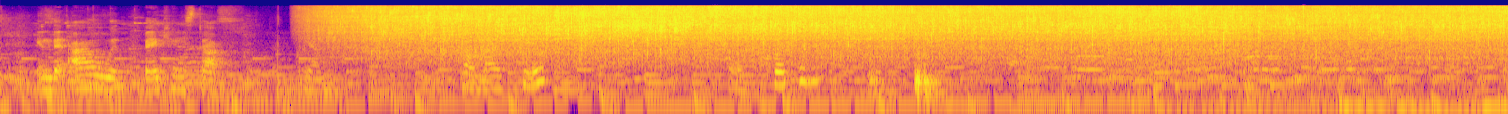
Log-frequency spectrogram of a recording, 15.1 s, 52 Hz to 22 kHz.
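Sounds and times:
fish sizzling in oil: 0:02.9 - 0:15.0.

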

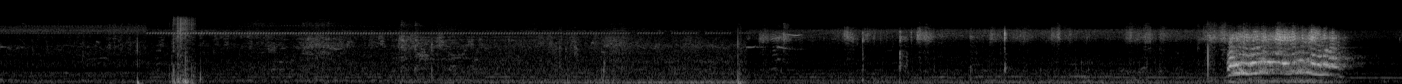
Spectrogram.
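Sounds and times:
faint chirps: 0:00.0 - 0:08.2
insects trilling: 0:00.0 - 0:14.0.

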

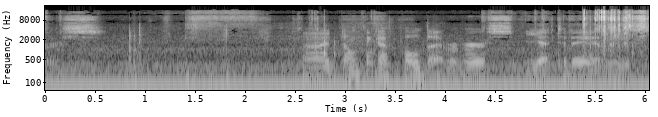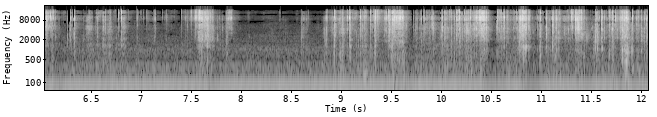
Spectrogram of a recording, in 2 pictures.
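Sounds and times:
foil wrapper crackling: 0:05.4 - 0:08.0, 0:08.6 - 0:12.0.

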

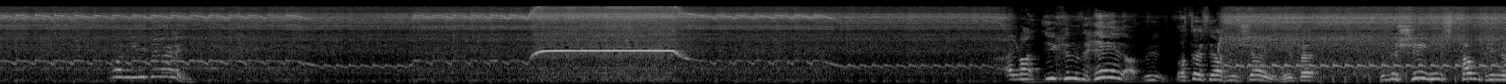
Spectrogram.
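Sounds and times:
vacuum motor pulsing whine: 0:00.0 - 0:07.6.

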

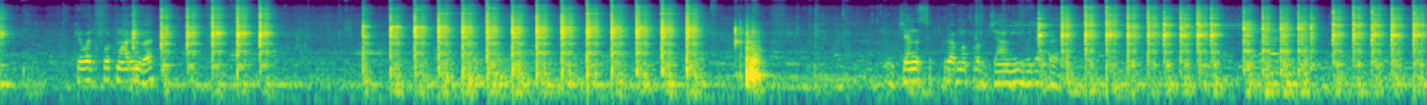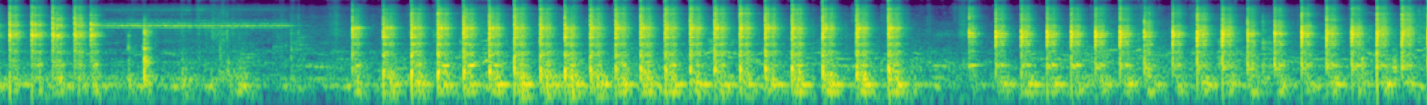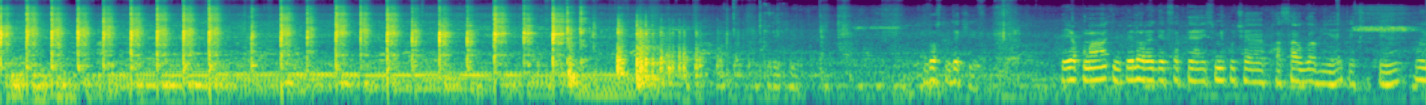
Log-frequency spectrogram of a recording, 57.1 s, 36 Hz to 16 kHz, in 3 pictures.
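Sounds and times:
hammer striking metal: 0:01.8 - 0:03.7, 0:04.8 - 0:09.4, 0:13.8 - 0:21.1, 0:23.7 - 0:31.2, 0:31.9 - 0:46.8.

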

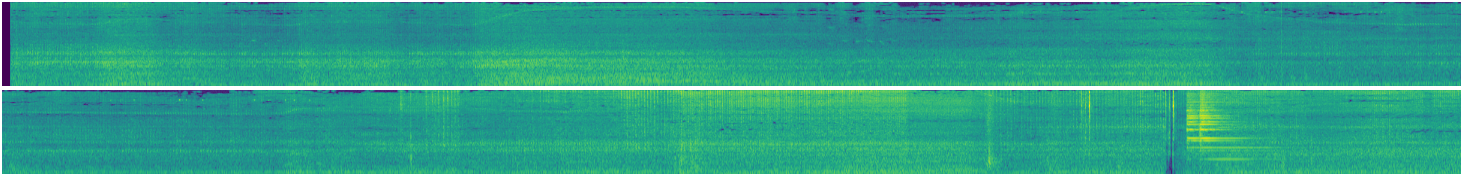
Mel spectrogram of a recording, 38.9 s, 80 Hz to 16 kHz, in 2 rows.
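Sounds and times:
diesel engines running: 0:00.1 - 0:38.9.

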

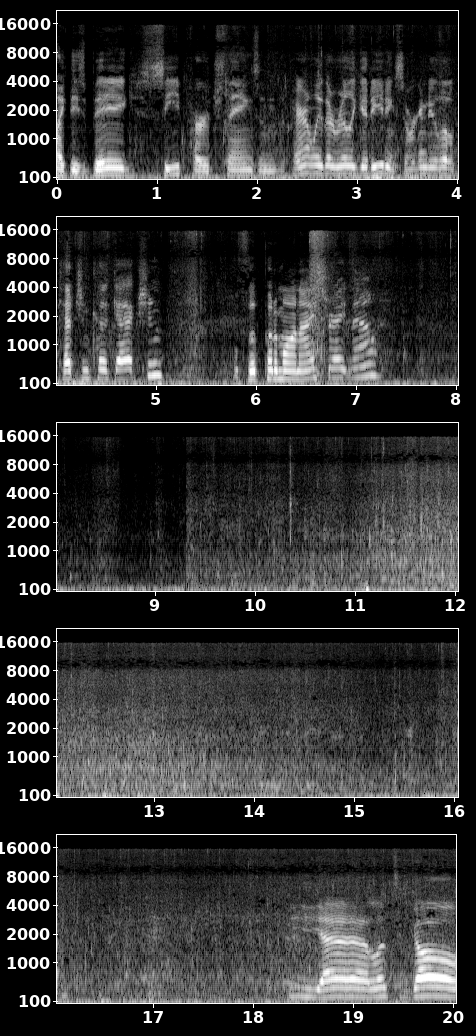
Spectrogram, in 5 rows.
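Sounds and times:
sea water splashing against boulders: 0:09.3 - 0:20.0.

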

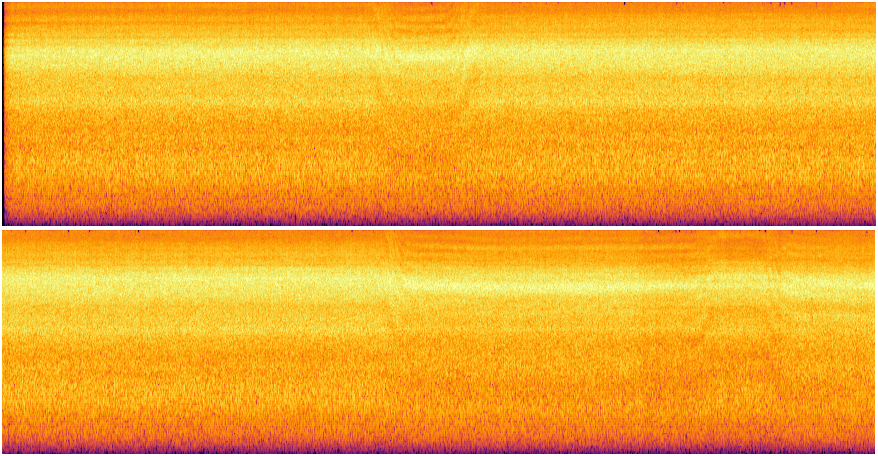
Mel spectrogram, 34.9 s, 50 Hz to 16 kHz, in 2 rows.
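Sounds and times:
creek rushing over rocks: 0:00.0 - 0:34.9.

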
